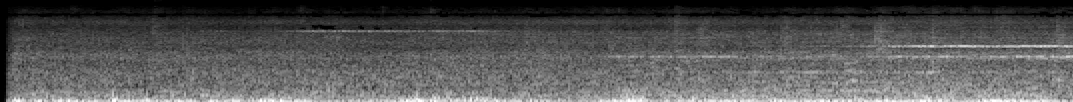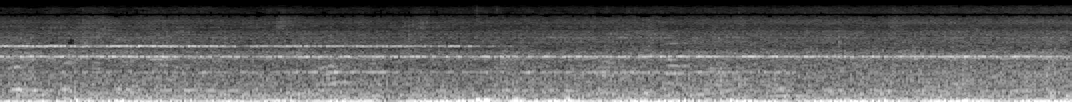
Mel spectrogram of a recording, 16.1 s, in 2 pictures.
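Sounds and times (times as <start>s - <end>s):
train rumble: 0.0s - 16.0s
second higher squeal: 2.2s - 3.8s, 4.5s - 16.0s
high-pitched squeal: 4.6s - 16.0s.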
